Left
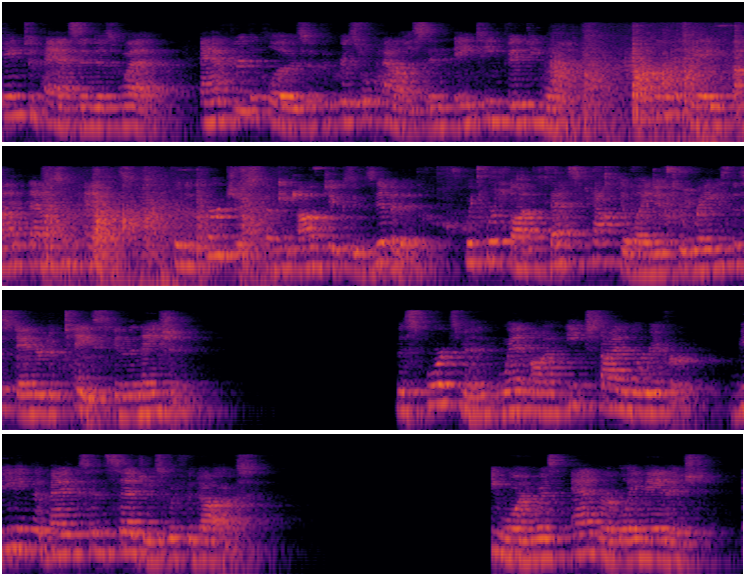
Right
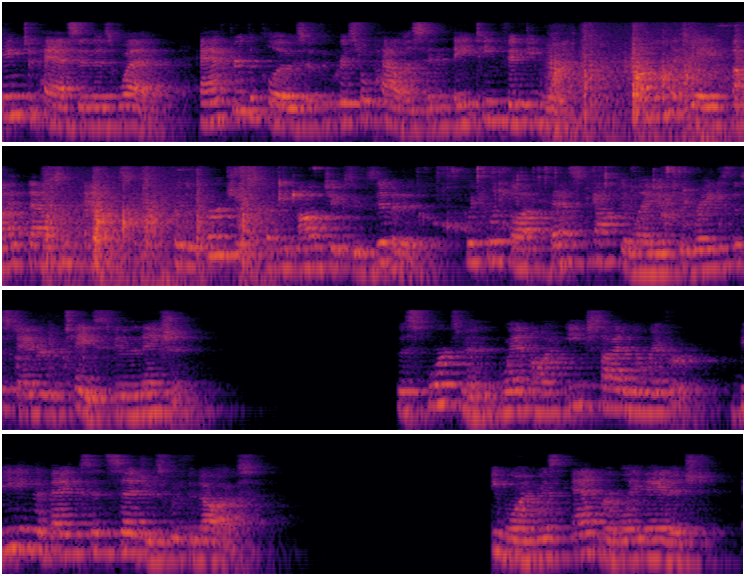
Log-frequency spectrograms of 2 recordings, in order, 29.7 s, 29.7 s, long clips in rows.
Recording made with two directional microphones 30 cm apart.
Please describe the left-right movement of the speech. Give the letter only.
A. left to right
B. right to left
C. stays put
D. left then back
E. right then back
B.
